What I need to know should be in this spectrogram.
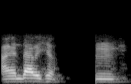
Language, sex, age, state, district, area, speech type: Malayalam, male, 60+, Kerala, Alappuzha, rural, conversation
